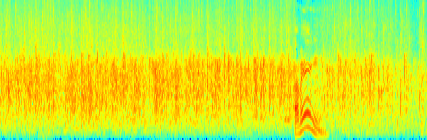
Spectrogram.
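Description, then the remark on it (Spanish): Sustained applause from a large crowd in praise of God, a dense steady clatter of clapping, while a single voice calls out briefly near the end with a rising and falling exclamation. “Denle un aplauso, alábelo.”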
